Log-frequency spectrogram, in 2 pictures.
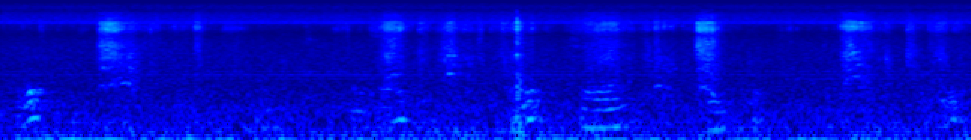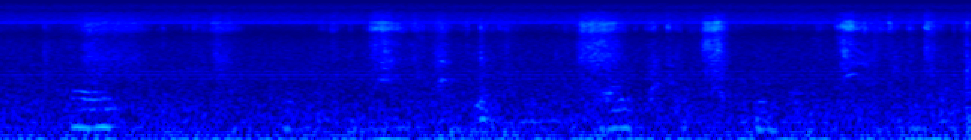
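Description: Bodies thud onto a padded mat as people are thrown.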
